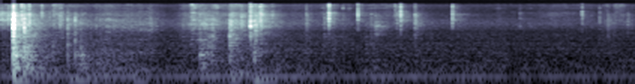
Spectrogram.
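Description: Handling noise from a digital multimeter and its test leads being moved and set down on a laptop keyboard: a knock right at the start, then a few light clicks and taps that die away, over a steady low hum.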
